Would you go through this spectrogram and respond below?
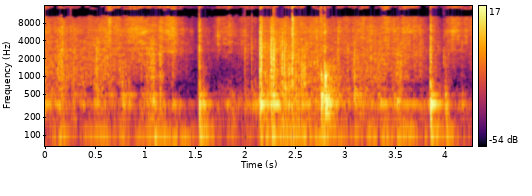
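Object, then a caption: Dyed gym chalk block. A solid, palm-sized, grey/black-dyed gym chalk block is held in both hands and crushed and crumbled with fingertips and nails into grey powder. Dry, gritty crackles and sharp snaps ring over a low rumble, with brief tonal ringing around 340 Hz. The loudest cracks land near 1.5, 2.2, 2.8 and 3.85 seconds.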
